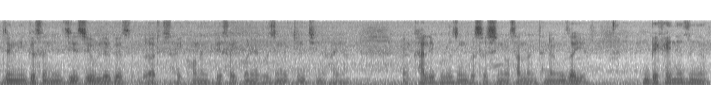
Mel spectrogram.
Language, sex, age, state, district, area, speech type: Bodo, male, 30-45, Assam, Baksa, urban, spontaneous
